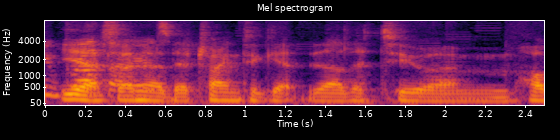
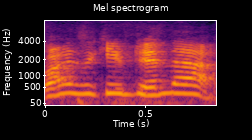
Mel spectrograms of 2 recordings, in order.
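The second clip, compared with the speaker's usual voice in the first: imitated grandmother voice; 6 dB louder than usual. Retelling how Granny reacted while watching the film: imitating Granny annoyed. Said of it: "She's like".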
